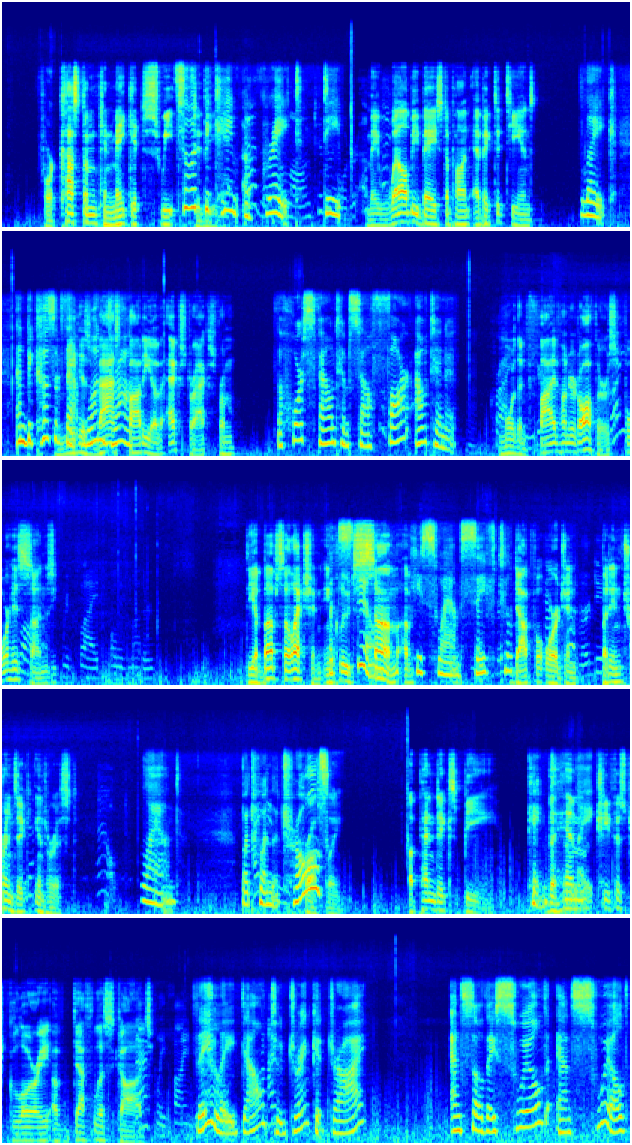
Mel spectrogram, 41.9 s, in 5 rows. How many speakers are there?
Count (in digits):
3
